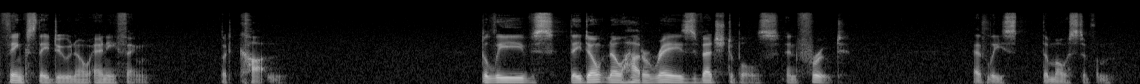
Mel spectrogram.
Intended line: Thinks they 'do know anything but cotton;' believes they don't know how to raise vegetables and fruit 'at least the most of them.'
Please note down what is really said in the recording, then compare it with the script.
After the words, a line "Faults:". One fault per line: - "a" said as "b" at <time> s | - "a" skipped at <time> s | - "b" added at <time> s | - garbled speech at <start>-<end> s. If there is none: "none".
Thinks they 'do know anything but cotton;' believes they don't know how to raise vegetables and fruit 'at least the most of them.'
Faults:
none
